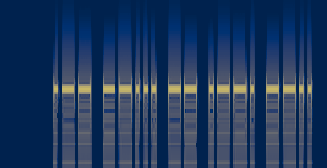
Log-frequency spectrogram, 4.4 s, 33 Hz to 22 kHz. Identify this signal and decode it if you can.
Morse code, heard as a keyed tone, about 21 wpm, 700 Hz. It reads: W7MPZ
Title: USA Call Signs - 5 Characters - 4x Character Spacing - 22wpm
